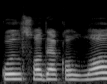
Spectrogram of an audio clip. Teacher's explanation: صاد is heavy. دال is light. قاف is heavy. And then the name of Allah here is also heavy.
